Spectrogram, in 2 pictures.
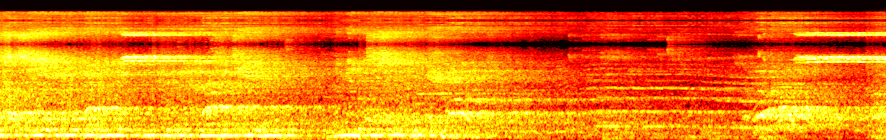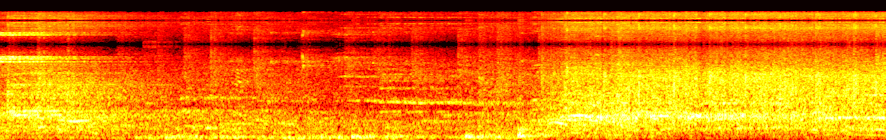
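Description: A crowd cheers and chants throughout a large echoing hall.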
